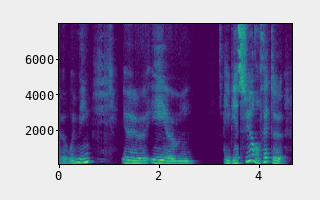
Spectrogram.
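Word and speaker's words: 文明: Et donc les Chinois se sont tout simplement emparés de ce mot qui se prononce simplement à la chinoise, voilà, Wenming.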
